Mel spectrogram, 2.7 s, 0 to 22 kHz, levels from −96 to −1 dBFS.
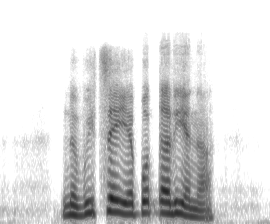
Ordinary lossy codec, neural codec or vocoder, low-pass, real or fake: Opus, 16 kbps; codec, 16 kHz in and 24 kHz out, 0.4 kbps, LongCat-Audio-Codec, four codebook decoder; 10.8 kHz; fake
